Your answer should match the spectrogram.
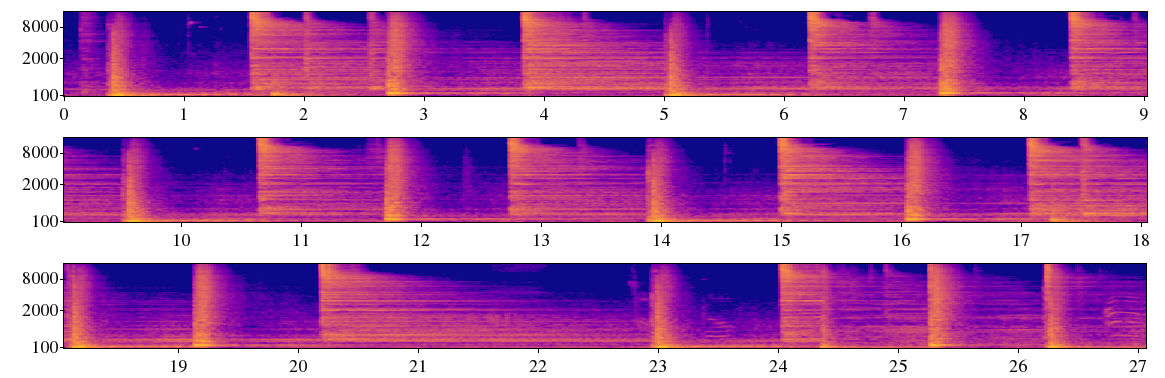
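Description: Acoustic drum kit with Sabian cymbals played at a slow, steady pulse of about one stroke a second. A cymbal crash rings out and fades on about every second stroke, with drum hits between. There is a pause of a couple of seconds near the end.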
